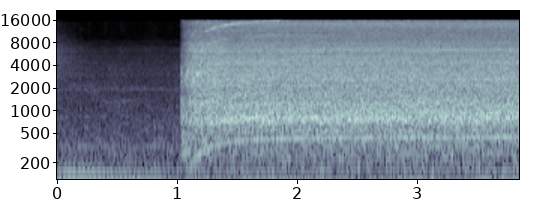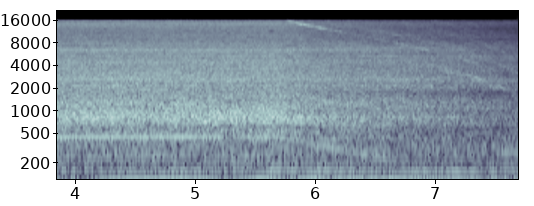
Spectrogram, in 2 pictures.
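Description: Corded electric chainsaw switched on about a second in: the motor spins up quickly to a steady high whine and runs with the chain turning free. Near the end it is released and winds down, its pitch falling as it coasts.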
